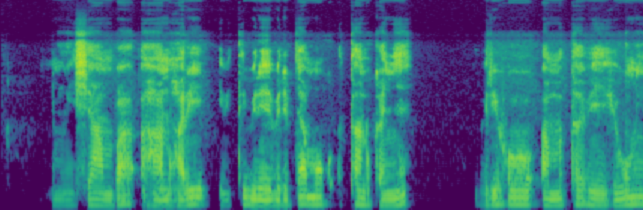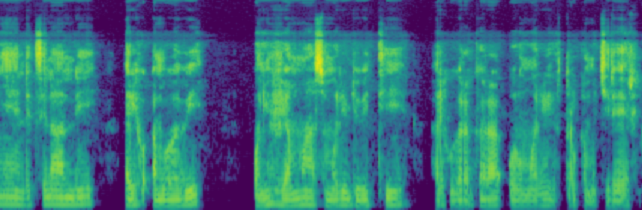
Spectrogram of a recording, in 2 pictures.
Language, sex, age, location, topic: Kinyarwanda, female, 25-35, Huye, agriculture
